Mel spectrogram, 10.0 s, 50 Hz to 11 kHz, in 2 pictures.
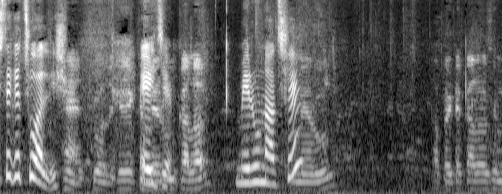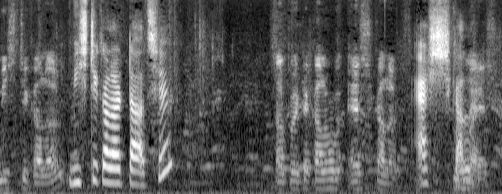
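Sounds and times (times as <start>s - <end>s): narration: 0.0s - 10.0s.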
